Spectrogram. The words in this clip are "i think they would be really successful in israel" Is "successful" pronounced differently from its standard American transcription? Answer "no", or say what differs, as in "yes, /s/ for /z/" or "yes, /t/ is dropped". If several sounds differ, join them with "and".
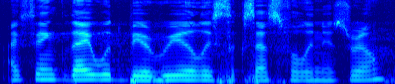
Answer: no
